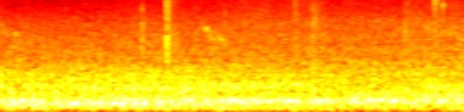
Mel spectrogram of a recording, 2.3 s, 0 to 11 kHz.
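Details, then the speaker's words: 1980s GE Thinline window air conditioner, before restoration, in fan-only mode on low: soft, steady rush of air over a low, even hum with no rattles or scraping; runs quietly and normally. "first of all we'll just start on the fan fan mode okay let's start on low fan air is coming out"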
